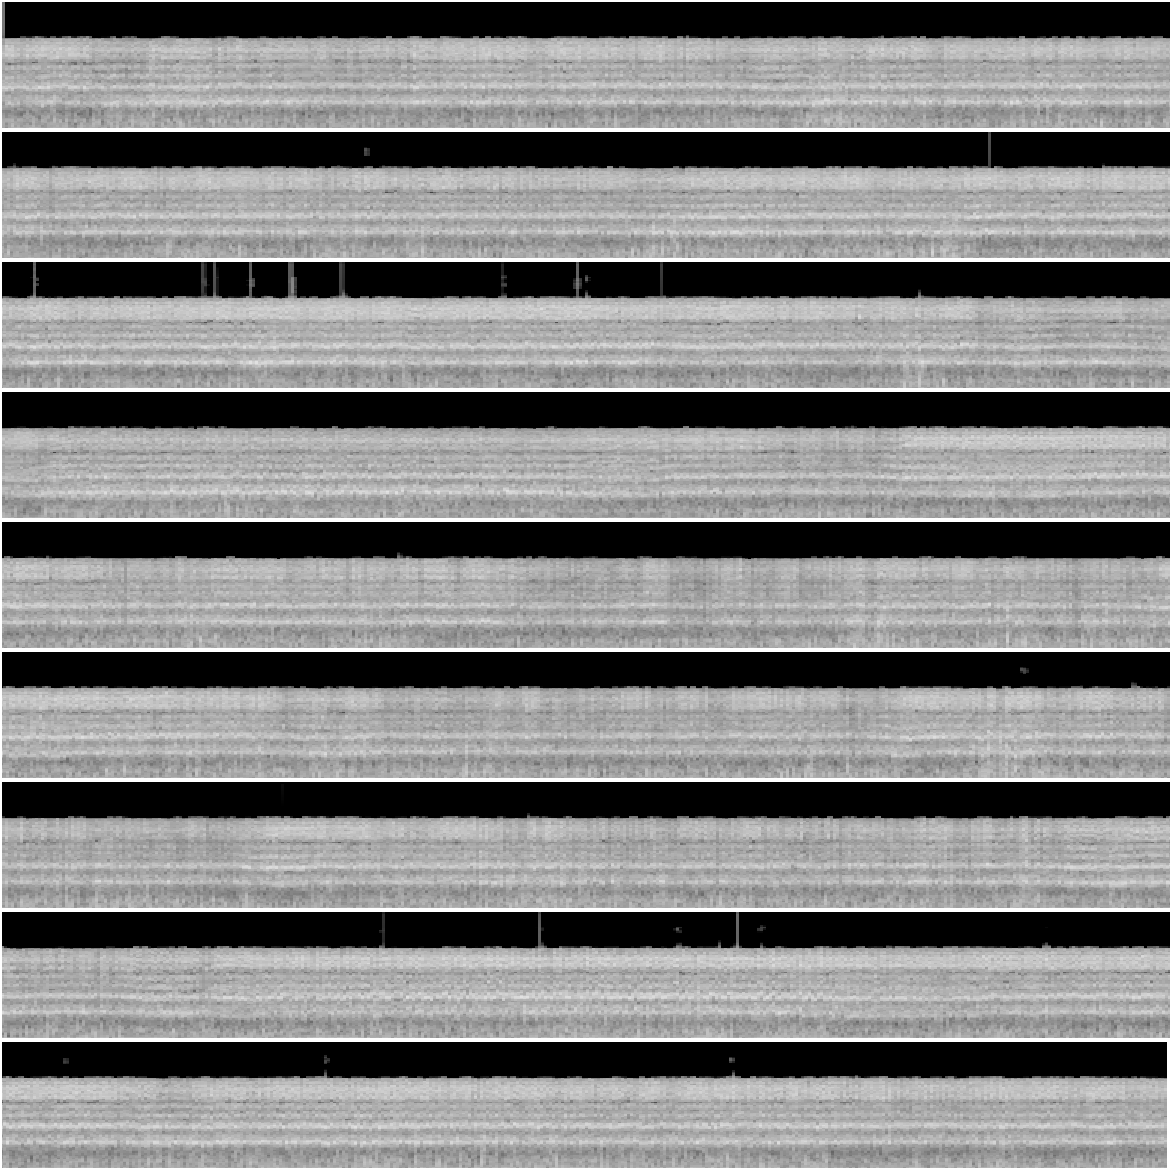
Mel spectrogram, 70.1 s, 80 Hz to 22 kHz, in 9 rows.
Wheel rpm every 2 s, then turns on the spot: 220, 230, 230, 230, 230, 230, 230, 230, 230, 230, 230, 210, 200, 200, 220, 230, 230, 230, 230, 220, 230, 230, 230, 240, 230, 230, 230, 220, 190, 190, 210, 230, 230, 240, 230.
none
